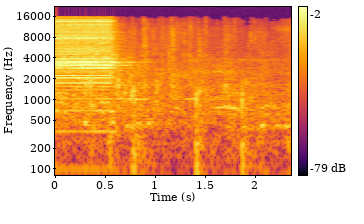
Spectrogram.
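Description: Electronic buzzer sounding a steady tone that cuts off about half a second in, followed by a few short, faint thumps.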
